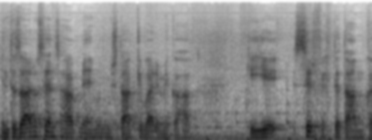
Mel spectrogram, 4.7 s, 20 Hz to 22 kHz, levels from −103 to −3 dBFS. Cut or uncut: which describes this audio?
uncut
